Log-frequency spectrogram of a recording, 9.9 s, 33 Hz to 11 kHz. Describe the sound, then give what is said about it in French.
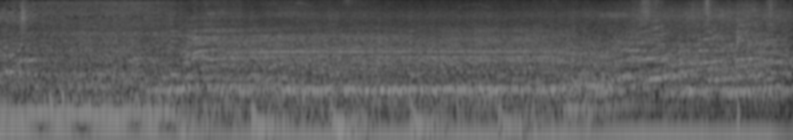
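Formula 1 cars roar loudly off the starting grid of a Grand Prix as the light turns green, a dense wall of high-pitched engine noise with revs climbing and sweeping upward as several cars accelerate together, continuous throughout. “Quand les voitures se placent sur la grille de départ et attendent le feu vert, on entend ceci.”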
